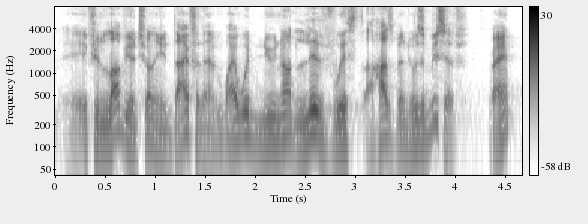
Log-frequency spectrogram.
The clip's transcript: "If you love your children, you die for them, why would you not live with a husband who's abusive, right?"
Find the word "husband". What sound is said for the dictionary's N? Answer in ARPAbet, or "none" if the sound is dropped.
N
